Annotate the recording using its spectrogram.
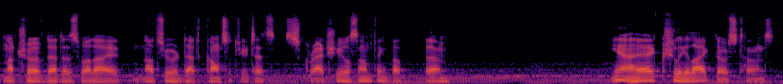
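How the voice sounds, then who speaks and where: A man's voice: lowish voice, fairly even intonation, normal speed, a little mellow, a little hiss or hum. A man hosting a livestream, chatting casually and playfully with his audience and reading their comments aloud, often chuckling. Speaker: livestream host reading chat.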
